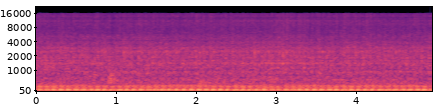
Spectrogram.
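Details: Polaris Sportsman 500 4x4 ATV, first start after fixing its no-spark problem, choke on. A deep, steady single-cylinder idle around four beats a second, with no knock or tick; it idles perfectly.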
